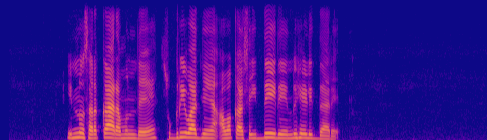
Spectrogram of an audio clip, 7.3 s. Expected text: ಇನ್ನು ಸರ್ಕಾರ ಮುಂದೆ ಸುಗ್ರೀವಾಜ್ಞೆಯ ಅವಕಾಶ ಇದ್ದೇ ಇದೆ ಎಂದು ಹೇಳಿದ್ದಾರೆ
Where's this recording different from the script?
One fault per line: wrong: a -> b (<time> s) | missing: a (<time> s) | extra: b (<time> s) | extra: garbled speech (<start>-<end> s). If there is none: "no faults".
no faults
